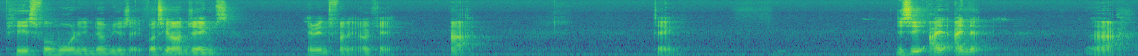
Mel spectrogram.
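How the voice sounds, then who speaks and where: A man hosting a live trading stream, chatting casually with viewers in a relaxed, unhurried way, with a soothing voice and plenty of fillers. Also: low-pitched, slight background noise. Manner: relaxed and unhurried, laughs easily, many fillers. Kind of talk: casual live-stream commentary, reading chat.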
